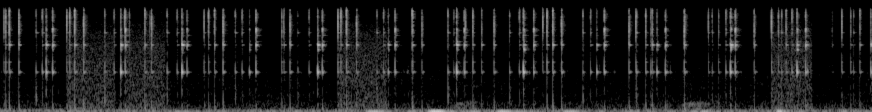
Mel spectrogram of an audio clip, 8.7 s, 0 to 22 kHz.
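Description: A small, empty, clear glass jar, hollow and held in both hands while being turned over, is tapped with long nails. Dozens of quick, light clicks and clinks come in bursts, each with a bright, glassy ring around 1.5 kHz and higher that stops almost at once.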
